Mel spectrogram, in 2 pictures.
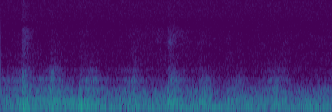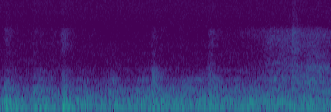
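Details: Percussion note change from resonant to dull at the upper liver border.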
